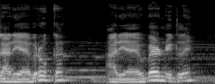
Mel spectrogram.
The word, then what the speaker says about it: Wernicke: How to pronounce this name in German? It is said as Wernicke. Wernicke.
